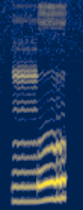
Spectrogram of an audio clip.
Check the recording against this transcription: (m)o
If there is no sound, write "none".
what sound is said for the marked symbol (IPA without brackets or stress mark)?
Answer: mː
